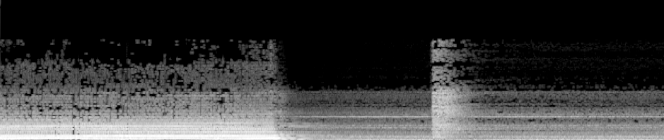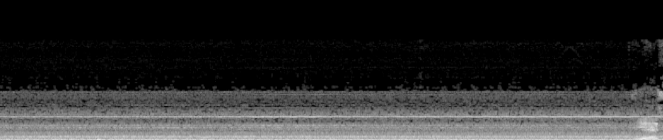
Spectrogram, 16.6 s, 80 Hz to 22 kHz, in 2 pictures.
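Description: Indian Railways Bikaner–Yesvantpur Express hauled by a Krishnarajapuram-shed WDP4D or WDP4B diesel locomotive: a loud multi-tone horn blast opens, a short second burst follows, then steady rumbling wheel-and-engine noise of the passing train.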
